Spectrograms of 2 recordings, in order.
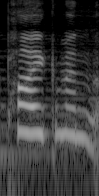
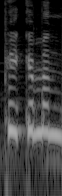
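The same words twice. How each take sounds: First: The first syllable sounds like 'pike'. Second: The first syllable sounds like 'pick'. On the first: The speaker calls it right. "They're called pikemen" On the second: The speaker calls it wrong. "I thought it's pronounced pikemen. You know, because you're picking"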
